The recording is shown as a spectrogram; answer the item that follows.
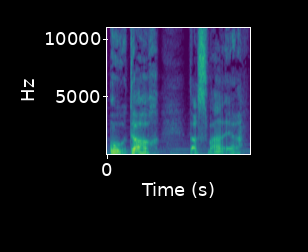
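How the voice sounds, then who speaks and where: Gentle widowed dad in kids audio play, raspy, really expressive melody, explaining patiently. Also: male voice, lowish voice, takes it slowly, soft background music, exaggerated voice. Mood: patient, earnest. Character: gentle widowed father explaining faith to children. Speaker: actor in a children's audio drama. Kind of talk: German children's radio play acting.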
